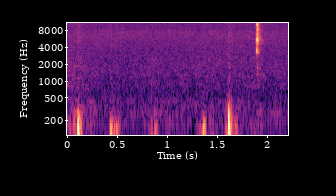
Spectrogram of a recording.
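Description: Near silence: room tone with a few faint, short low thuds and a brief tick near the end.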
